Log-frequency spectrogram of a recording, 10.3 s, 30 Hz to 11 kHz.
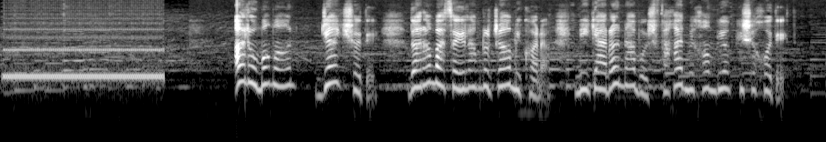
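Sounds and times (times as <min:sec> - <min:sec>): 
telephone dial tone while a number is being called: 0:00.0 - 0:02.1
speech: 0:03.0 - 0:10.0.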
